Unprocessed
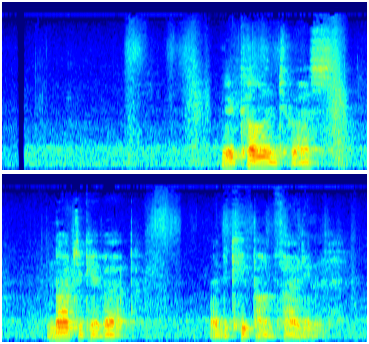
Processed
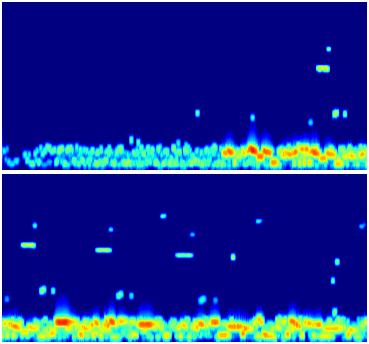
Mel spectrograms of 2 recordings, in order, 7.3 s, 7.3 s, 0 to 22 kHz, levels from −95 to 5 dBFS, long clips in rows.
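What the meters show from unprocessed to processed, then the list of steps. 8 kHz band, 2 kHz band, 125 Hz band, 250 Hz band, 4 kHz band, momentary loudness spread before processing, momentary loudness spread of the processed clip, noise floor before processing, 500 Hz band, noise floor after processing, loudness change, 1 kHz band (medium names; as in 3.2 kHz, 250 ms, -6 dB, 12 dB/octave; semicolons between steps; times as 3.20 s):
under -15 dB, under -10 dB, +2.0 dB, +1.0 dB, -3.0 dB, 22 LU, 12 LU, -53 dBFS, +6.5 dB, -55 dBFS, +4.0 dB, under -20 dB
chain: comb 4.2 ms, depth 32%; level rider gain up to 8 dB; loudest bins only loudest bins 1; ever faster or slower copies 312 ms, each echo -2 st, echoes 3, each echo -6 dB; trim +4.5 dB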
